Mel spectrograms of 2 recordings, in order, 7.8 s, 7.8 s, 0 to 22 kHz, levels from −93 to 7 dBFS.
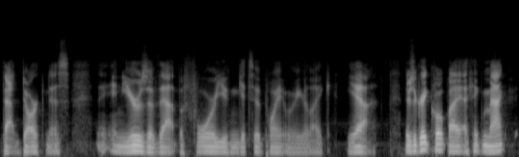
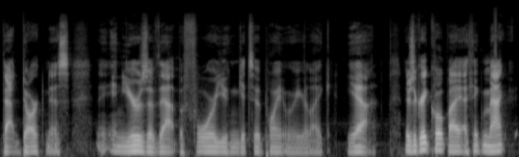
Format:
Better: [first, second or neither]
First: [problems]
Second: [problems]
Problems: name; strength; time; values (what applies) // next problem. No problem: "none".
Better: second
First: muffled; very; fading above 3 kHz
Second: none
